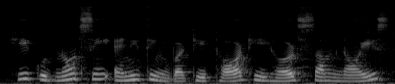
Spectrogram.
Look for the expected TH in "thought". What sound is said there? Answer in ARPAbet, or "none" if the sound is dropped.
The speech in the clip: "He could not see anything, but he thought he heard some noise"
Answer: T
